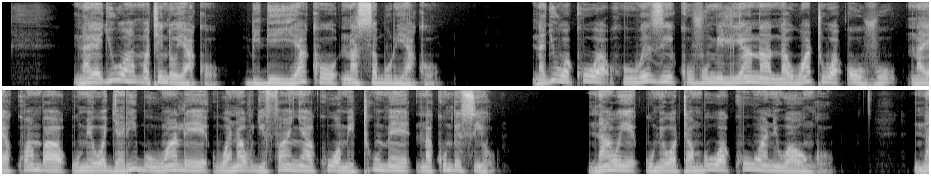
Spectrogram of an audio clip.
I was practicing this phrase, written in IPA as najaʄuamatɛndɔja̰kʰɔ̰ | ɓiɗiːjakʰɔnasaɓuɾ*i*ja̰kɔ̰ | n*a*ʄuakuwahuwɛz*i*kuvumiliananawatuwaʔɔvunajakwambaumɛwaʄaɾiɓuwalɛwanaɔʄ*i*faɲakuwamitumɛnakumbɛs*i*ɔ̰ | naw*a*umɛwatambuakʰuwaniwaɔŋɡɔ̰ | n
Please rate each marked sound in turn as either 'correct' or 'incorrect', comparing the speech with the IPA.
correct, correct, correct, correct, correct, incorrect

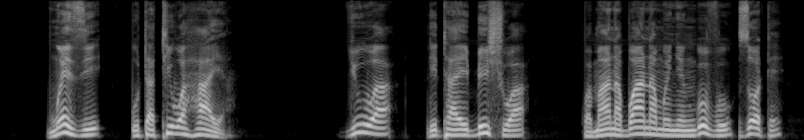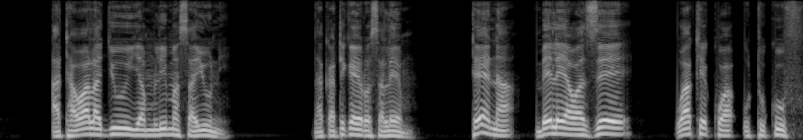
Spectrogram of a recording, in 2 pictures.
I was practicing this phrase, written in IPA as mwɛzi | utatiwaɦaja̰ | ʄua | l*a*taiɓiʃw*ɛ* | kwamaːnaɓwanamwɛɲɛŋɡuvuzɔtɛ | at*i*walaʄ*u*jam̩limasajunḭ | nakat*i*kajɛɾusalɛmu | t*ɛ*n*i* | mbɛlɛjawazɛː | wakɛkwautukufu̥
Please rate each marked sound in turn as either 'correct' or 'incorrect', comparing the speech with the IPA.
incorrect, incorrect, incorrect, incorrect, correct, correct, incorrect

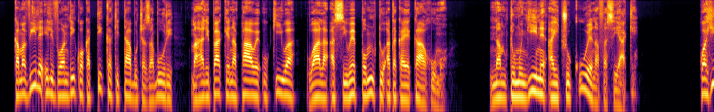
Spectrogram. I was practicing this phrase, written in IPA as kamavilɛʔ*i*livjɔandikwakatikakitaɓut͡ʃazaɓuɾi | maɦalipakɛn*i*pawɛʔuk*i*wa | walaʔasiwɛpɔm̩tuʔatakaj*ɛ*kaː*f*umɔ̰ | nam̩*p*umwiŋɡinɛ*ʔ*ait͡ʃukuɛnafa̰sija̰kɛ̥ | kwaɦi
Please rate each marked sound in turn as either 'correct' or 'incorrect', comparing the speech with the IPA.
correct, incorrect, correct, correct, incorrect, incorrect, correct

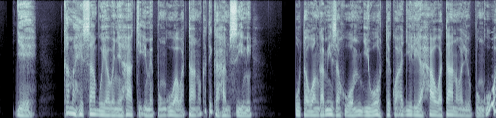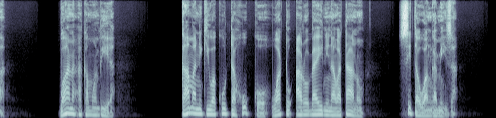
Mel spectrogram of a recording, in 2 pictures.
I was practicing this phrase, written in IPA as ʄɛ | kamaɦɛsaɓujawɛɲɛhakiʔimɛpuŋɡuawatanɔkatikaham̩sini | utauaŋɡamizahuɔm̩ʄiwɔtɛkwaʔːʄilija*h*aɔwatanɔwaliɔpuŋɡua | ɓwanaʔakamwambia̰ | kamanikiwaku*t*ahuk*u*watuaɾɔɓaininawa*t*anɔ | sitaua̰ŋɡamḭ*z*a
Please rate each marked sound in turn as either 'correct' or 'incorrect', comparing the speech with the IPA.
correct, correct, incorrect, correct, correct

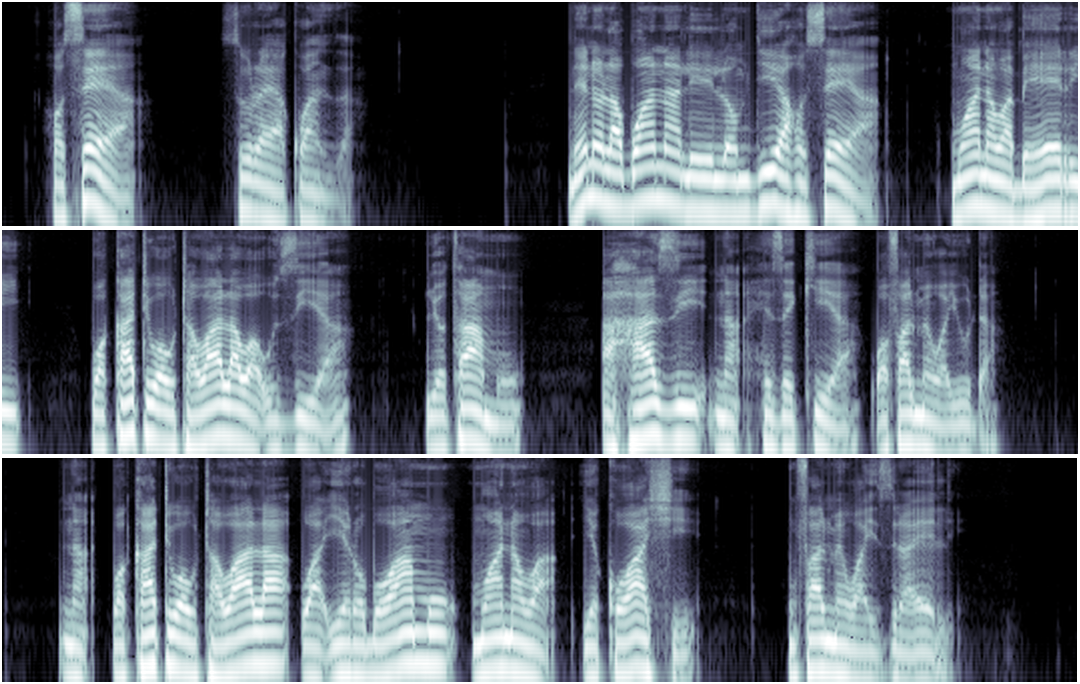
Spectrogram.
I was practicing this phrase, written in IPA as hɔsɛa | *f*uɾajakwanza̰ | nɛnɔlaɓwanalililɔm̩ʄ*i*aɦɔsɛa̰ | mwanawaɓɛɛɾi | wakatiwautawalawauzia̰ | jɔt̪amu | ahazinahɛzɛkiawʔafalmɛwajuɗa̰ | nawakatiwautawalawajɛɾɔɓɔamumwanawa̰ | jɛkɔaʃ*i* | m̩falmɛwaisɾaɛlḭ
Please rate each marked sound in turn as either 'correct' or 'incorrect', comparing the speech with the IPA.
incorrect, correct, correct

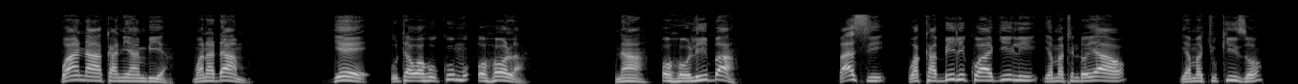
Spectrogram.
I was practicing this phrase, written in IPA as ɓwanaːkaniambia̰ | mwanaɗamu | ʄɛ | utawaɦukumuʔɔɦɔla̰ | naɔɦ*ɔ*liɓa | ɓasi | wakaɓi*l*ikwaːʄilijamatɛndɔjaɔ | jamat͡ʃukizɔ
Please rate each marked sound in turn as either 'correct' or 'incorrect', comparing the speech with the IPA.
correct, correct

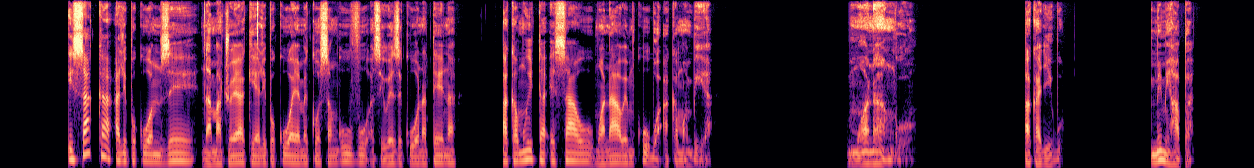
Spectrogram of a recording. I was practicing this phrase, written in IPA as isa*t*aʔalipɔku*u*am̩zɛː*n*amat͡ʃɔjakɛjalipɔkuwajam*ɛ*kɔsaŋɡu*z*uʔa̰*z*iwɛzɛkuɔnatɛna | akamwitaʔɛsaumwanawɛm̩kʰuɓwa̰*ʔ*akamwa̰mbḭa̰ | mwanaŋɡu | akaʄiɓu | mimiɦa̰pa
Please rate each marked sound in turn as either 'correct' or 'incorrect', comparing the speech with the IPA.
incorrect, incorrect, correct, correct, incorrect, incorrect, correct

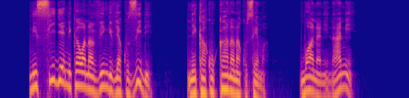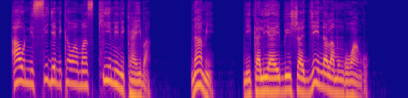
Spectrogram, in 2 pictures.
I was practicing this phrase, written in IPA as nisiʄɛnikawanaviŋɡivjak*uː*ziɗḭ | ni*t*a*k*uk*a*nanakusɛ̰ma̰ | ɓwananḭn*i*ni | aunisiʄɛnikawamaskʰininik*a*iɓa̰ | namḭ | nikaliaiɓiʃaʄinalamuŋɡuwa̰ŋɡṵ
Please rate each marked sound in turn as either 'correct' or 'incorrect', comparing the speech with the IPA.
incorrect, incorrect, correct, correct, incorrect, correct

